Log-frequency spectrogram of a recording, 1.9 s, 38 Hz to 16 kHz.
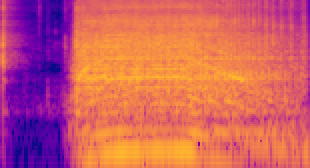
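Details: Makita HR2450 SDS drill in hammer-only mode after repairing a burnt-out motor with a new armature (517375-5): sudden start into a steady, fast, even hammering buzz with no grinding or catching; hammer action healthy.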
